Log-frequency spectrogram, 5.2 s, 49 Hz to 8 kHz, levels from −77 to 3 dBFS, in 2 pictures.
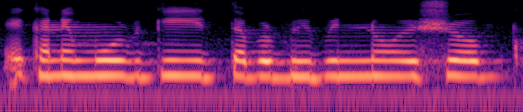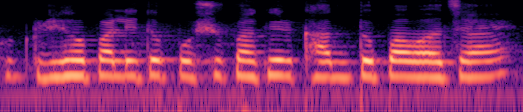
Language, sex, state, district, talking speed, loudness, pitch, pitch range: Bengali, female, Tripura, West Tripura, 125 wpm, -14 LUFS, 255 Hz, 250-260 Hz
